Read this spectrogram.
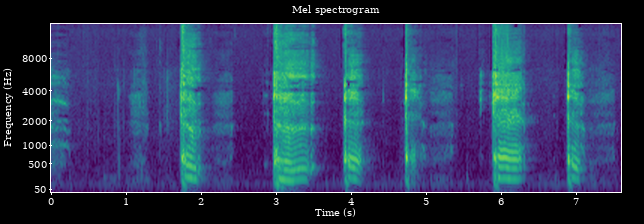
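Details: Six harsh, hoarse barking cough bursts separated by pauses from a girl with a persistent barking cough she couldn't stop; choking and gagging also described.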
